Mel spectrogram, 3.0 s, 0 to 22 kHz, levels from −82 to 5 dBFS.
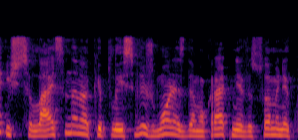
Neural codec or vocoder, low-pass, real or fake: none; 7.2 kHz; real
